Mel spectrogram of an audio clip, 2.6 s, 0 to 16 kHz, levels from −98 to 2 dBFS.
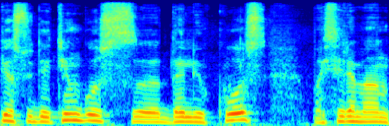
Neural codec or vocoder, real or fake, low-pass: vocoder, 44.1 kHz, 128 mel bands, Pupu-Vocoder; fake; 14.4 kHz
